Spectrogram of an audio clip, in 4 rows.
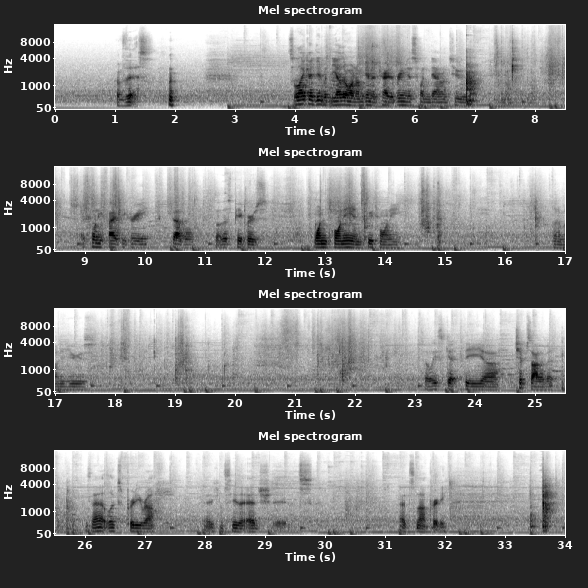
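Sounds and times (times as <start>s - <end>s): background music: 2.7s - 34.0s
sandpaper sheets rustling: 4.7s - 6.1s, 7.3s - 15.3s, 17.5s - 23.9s.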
